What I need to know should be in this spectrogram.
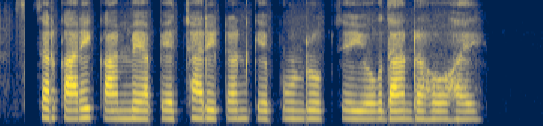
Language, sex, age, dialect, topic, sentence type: Magahi, female, 31-35, Southern, banking, statement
